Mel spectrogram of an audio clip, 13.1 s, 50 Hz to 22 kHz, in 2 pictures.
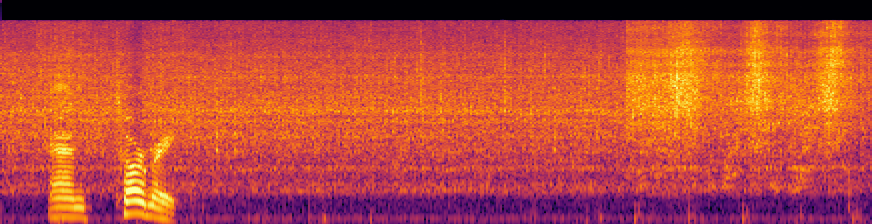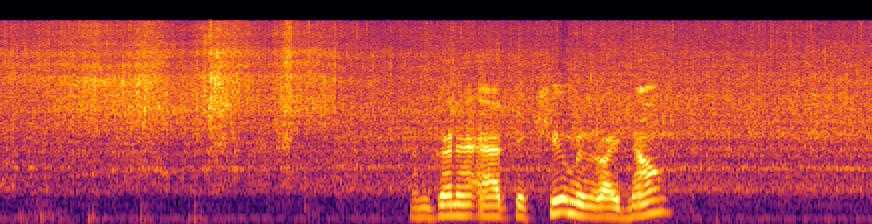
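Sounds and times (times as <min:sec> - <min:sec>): meat sizzling in a frying pan: 0:00.0 - 0:13.0
wooden spoon stirring: 0:04.6 - 0:09.2.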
